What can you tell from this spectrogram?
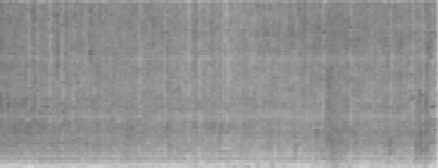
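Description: Raw shad fillets sizzling steadily in hot oil in a frying pan, just after going in, over a low rumble.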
